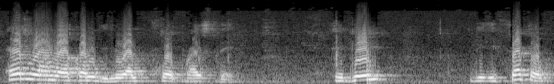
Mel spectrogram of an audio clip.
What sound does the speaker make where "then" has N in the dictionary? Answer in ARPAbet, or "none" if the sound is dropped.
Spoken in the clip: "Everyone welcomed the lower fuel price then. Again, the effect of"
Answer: none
